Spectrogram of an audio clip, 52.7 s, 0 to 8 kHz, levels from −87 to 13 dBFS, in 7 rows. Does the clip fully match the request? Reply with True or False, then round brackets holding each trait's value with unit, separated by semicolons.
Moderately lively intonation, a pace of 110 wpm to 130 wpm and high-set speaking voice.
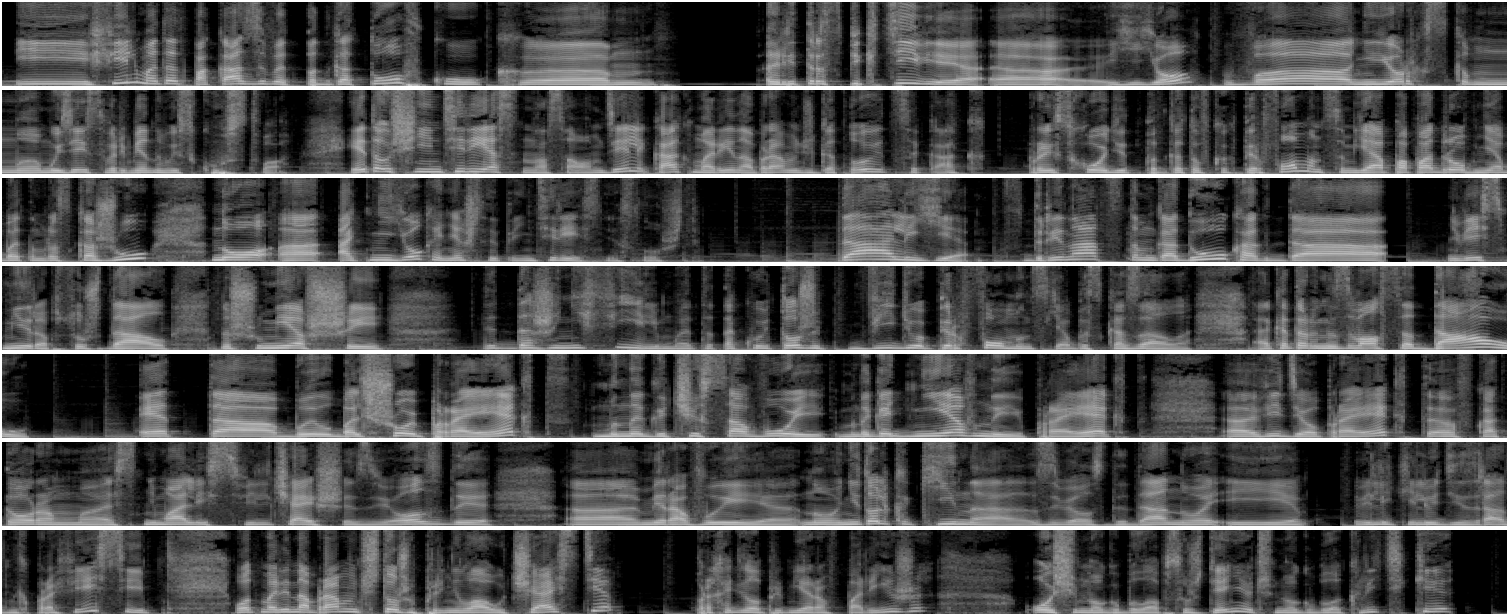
True (4.0 semitones; 125 wpm; 195 Hz)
